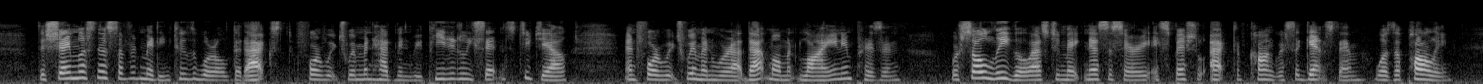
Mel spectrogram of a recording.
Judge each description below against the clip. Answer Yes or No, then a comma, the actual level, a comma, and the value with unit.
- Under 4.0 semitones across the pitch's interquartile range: Yes, average, 3.0 semitones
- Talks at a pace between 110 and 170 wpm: No, average, 180 wpm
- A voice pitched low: No, high, 220 Hz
